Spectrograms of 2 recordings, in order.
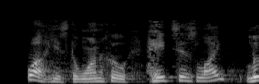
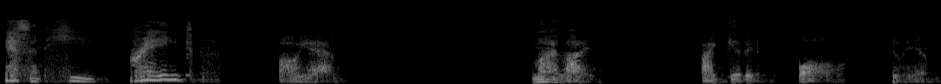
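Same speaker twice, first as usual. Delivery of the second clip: hushed devotion; 4 semitones lower, 10 dB quieter than usual. Pretend. Worshipper quietly surrendering his life to Jesus, hushed. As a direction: give yourself away in a hush. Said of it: "we say".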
